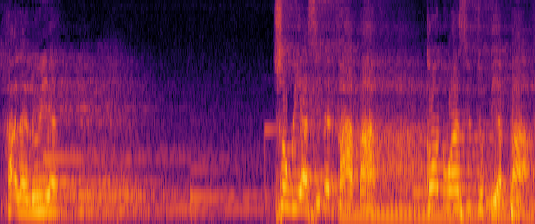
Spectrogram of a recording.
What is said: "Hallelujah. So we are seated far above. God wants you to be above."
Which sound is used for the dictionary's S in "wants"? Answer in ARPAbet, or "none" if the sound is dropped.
S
